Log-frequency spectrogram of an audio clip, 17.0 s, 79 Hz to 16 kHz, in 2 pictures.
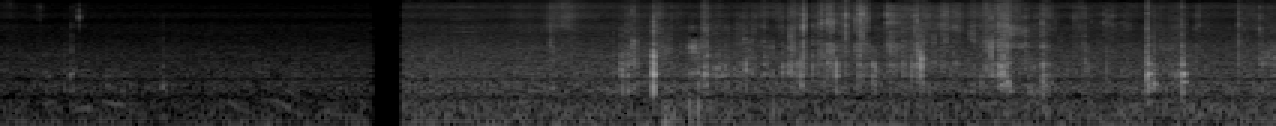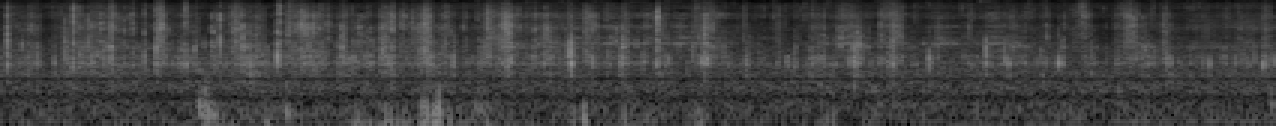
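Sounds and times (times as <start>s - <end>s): campfire crackling and popping: 8.2s - 17.0s.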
